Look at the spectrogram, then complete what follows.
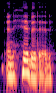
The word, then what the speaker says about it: inhibited: more like a d inhibited inhibited the stress is still the same with the main length and stress on the hib syllable the second syllable inhibited in the ipa i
